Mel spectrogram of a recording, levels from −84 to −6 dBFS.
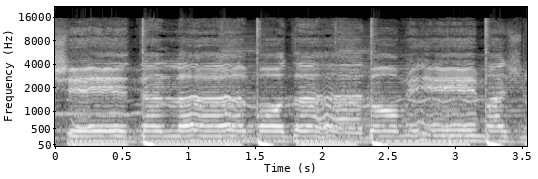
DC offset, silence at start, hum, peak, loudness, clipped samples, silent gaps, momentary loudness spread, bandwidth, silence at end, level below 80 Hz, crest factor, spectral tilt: under 0.1%; 0 s; none; 0 dBFS; -11 LUFS; 0.3%; none; 3 LU; 16.5 kHz; 0 s; -16 dBFS; 10 dB; -4.5 dB/octave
